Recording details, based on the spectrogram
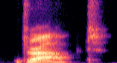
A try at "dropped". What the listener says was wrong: No, la E no la pronunciamos. Dropped.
